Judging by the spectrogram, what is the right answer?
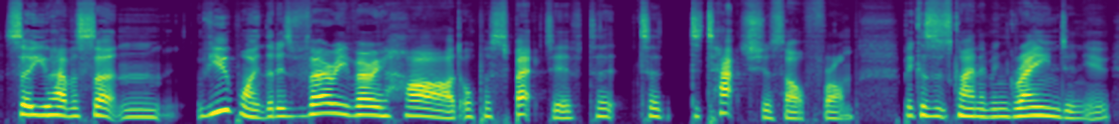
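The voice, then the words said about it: Posh British accent. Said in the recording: “I'm British and I have my silly posh accent.”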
